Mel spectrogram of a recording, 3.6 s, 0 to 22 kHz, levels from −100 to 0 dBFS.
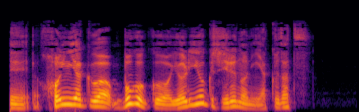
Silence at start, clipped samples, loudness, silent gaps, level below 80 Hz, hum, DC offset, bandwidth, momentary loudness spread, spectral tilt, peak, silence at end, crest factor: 0.1 s; under 0.1%; -23 LUFS; none; -58 dBFS; none; under 0.1%; 9.4 kHz; 11 LU; -7 dB/octave; -2 dBFS; 0.55 s; 20 dB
